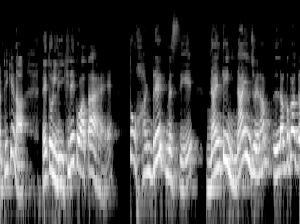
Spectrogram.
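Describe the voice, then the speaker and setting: A woman's voice: medium pitch, warm tone. A woman teaching an English vocabulary lesson. She spells words out letter by letter, asks the learners questions and patiently repeats each answer and its meaning. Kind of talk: classroom-style vocabulary lesson.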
